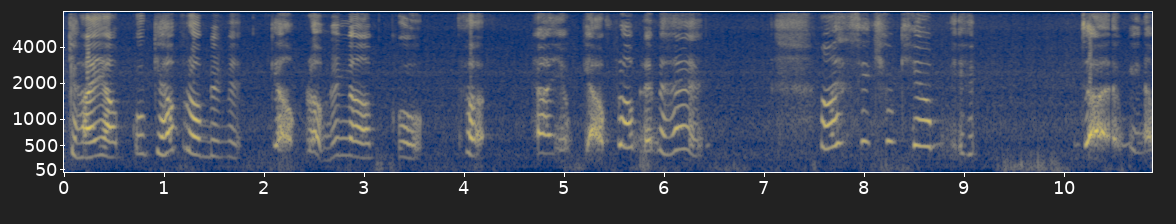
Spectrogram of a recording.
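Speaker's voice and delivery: high, loud shouting, turning tearful; woman yelling at the mother; yelling back. Acted. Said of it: "चिल्ला देती है".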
